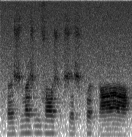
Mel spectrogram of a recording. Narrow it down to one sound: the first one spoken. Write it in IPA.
ə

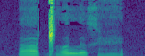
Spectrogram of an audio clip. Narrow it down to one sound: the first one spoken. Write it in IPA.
a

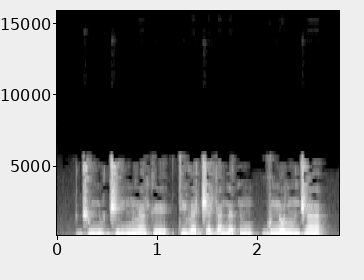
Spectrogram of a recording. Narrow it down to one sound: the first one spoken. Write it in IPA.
d͡ʒ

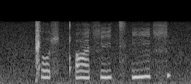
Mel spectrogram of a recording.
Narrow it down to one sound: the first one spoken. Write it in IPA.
ǁ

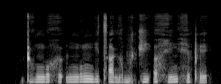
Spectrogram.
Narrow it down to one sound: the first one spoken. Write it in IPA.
ʈ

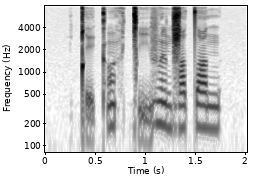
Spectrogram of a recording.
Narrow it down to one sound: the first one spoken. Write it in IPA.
ǃ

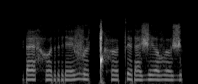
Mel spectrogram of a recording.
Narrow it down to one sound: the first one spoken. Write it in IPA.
ɽ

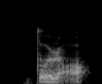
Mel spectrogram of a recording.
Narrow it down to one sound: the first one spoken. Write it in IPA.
t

